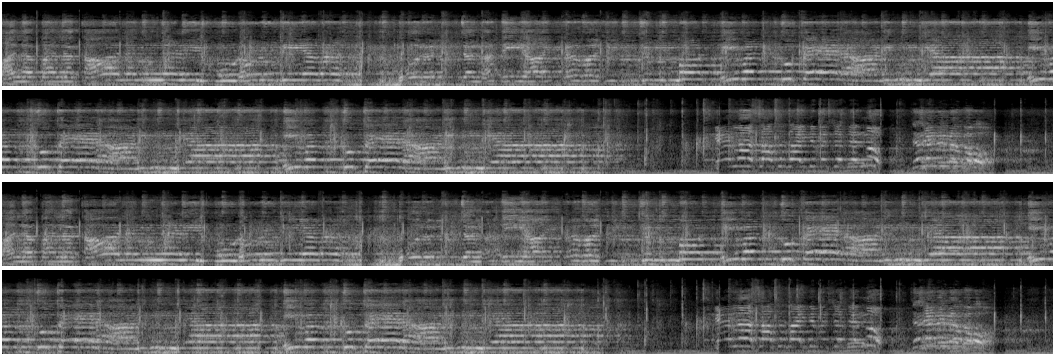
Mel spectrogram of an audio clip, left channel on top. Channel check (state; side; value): normal; both; correlation 0.03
